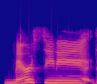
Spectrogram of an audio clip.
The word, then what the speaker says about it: Maracine: And today we have on the podcast with us Lisa Maricini.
